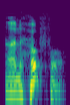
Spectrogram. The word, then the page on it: unhopeful: British English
